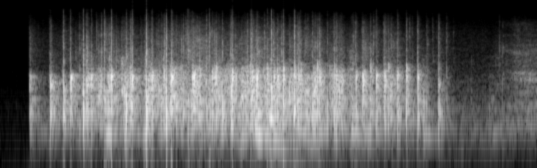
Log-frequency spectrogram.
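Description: Applause from a room of people, starting just after the half-second mark and dying away after about six seconds.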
